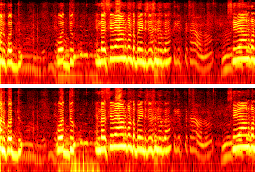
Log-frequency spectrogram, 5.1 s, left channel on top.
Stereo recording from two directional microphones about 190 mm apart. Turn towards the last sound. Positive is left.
turn(degrees=-10)  # may be behind; listen again after turning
